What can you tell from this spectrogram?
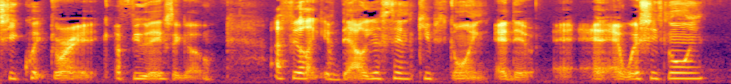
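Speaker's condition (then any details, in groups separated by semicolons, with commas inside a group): Cerebral palsy; speech is not the best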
